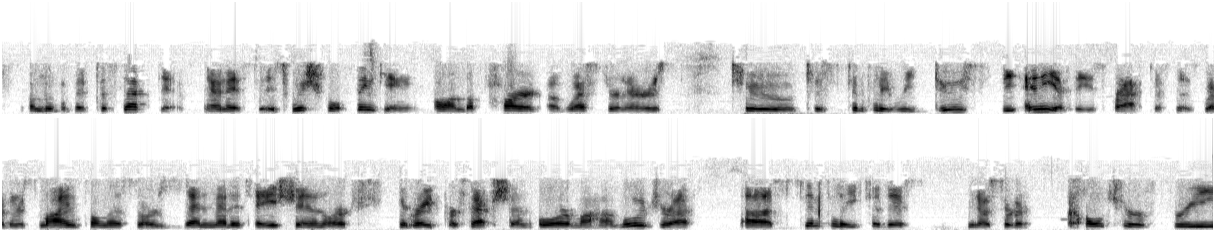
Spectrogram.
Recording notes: speak by telephone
